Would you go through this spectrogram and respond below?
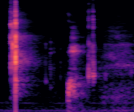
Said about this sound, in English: Wait, I got to crack open a Bang real quick. This is not sponsored by Bang.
